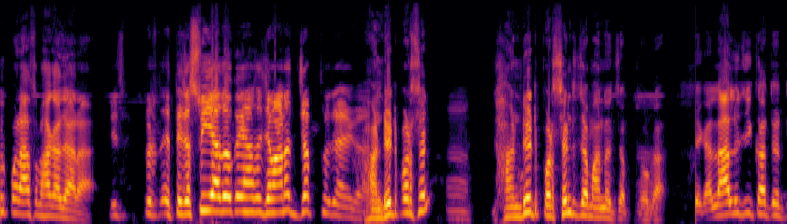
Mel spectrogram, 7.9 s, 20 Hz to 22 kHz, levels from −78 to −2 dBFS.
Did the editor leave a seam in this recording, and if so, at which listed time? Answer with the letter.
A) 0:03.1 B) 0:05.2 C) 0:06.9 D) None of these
C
